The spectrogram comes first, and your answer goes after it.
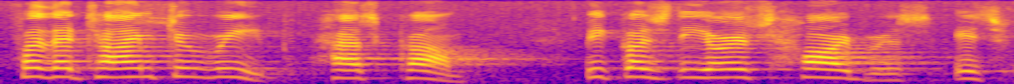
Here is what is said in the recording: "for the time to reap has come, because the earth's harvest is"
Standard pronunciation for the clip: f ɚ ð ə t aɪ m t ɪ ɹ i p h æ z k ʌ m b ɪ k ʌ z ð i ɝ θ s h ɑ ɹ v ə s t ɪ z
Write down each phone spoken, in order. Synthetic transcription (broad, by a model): f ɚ ð ə t aɪ m t ɪ ɹ i p h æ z k ʌ m b ɪ k ʌ z ð i ɝ θ s h ɑ ɹ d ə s ɪ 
